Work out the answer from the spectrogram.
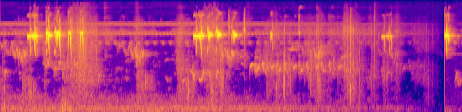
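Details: Blue-crowned hanging parrot being lured for capture: bursts of very high, thin, squeaky chirps in quick clusters near the start and again around four seconds, a lower buzzy trill between, and a steady high whine in the background.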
